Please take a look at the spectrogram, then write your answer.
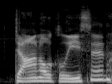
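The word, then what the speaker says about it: Domhnall Gleeson: Donald Gleason.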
